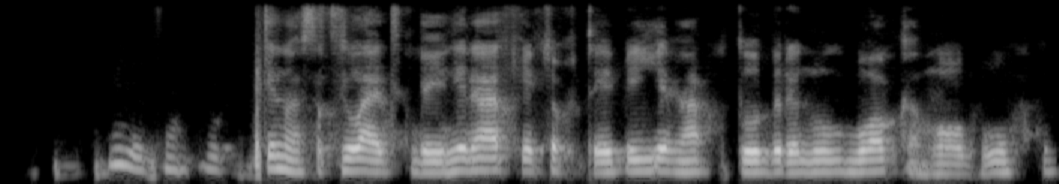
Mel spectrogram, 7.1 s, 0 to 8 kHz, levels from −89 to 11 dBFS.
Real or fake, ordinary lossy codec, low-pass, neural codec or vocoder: fake; none; 7.2 kHz; codec, 16 kHz, 1 kbps, FreqCodec, larger model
